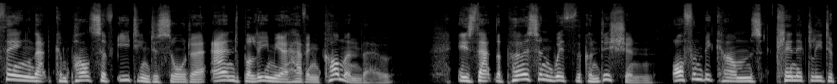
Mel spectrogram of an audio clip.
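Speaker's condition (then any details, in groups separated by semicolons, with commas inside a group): No condition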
